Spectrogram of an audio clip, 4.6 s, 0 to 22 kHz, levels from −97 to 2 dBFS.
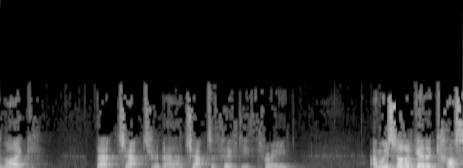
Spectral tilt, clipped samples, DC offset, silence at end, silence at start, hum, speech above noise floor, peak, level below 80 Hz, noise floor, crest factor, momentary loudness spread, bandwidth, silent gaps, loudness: -2.5 dB/octave; under 0.1%; under 0.1%; 0 s; 0 s; none; 39 dB; -4 dBFS; -74 dBFS; -63 dBFS; 20 dB; 18 LU; 11.5 kHz; none; -24 LUFS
